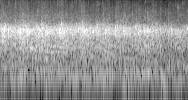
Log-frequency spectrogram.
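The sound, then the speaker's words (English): Steady, dense applause from an audience at a service as people are being seated, thanking the sound and camera crew: a continuous wash of many hands clapping at an even level throughout, with no voices standing out. “Listen, as you're being seated, would you give these guys a round of applause?”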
